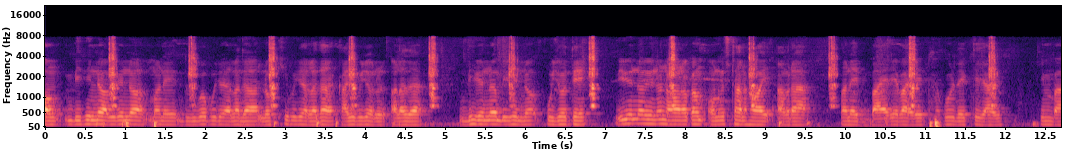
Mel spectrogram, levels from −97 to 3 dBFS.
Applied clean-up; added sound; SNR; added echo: none; Tick-tock; 4 dB; reverberation time 0.4 s.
